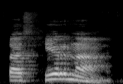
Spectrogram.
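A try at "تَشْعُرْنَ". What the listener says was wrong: oh, tashar, jangan diganti.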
